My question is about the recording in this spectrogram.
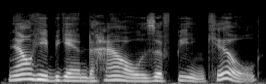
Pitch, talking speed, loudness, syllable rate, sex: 180 Hz, 200 wpm, -15 LUFS, 4.4 syllables/s, female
